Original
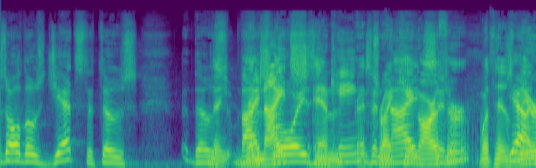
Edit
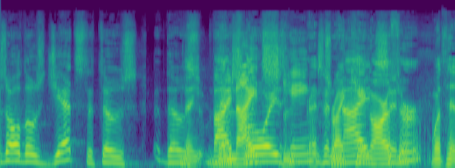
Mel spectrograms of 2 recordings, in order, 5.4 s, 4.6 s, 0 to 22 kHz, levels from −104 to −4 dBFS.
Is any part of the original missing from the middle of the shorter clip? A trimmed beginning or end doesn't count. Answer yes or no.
yes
